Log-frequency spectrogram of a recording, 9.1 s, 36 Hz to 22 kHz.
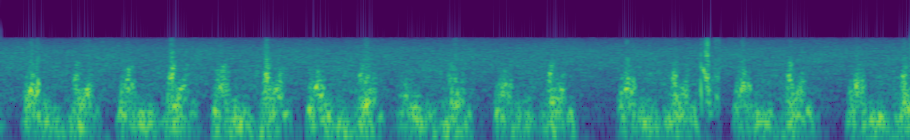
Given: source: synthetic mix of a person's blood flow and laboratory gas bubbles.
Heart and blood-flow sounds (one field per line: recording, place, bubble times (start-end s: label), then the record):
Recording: Doppler ultrasound of blood flow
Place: precordium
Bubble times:
6.98-7.21 s: bubbles
From the record:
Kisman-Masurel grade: 113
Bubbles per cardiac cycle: 1 to 2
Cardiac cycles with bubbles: 1 to 10%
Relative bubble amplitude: loud (0.450 to 0.775)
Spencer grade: 1 (occasional bubble signal discernible with the cardiac motion signal, with majority of cardiac periods free of bubbles)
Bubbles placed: anywhere in the cardiac cycle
